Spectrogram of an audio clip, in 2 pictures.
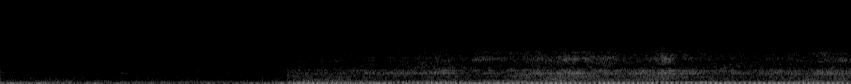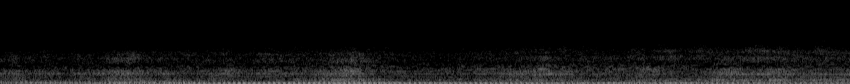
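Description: An airplane passing overhead in Yokohama, a broad steady roar that swells and stays loud, with crows cawing intermittently in the background.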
